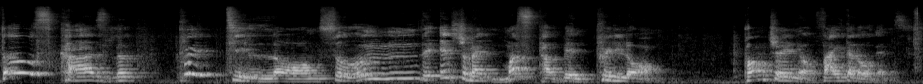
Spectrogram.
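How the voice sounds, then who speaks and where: Male actor as evasive doctor in his thirties, very animated pitch, drama table read, echoey room. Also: takes it slowly, full character voice. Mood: matter-of-fact. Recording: very echoey room, distant mic.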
